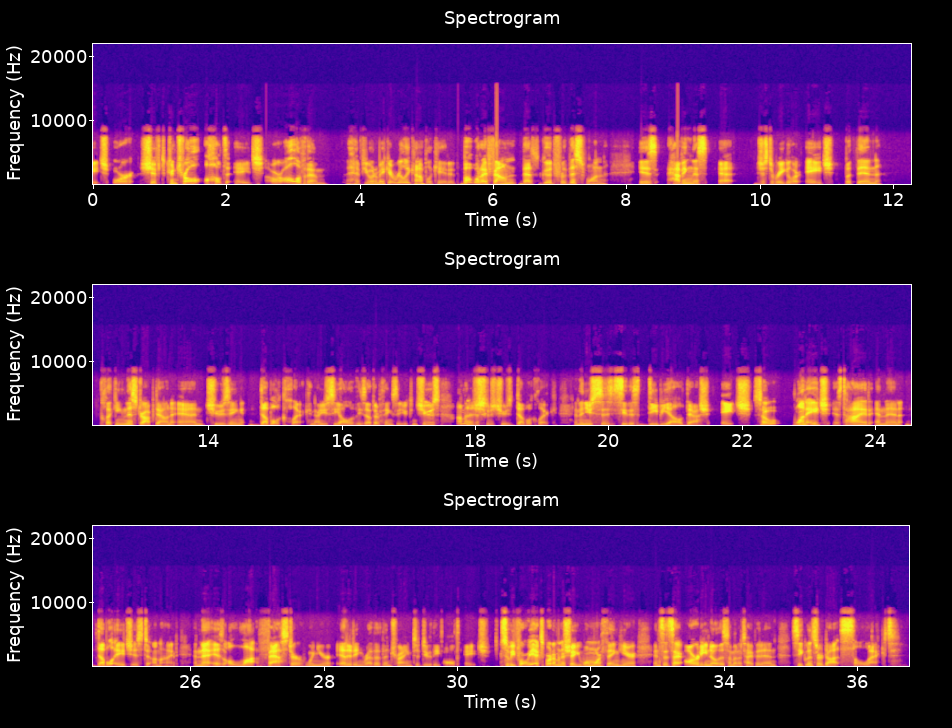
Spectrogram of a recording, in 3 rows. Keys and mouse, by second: 0.4 click, 2.6 click, 3.1 click, 3.6 click, 5.0 click, 12.1-18.7 drag, 22.9 h, 24.6 h, 24.8 h, 32.4-36.7 drag.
